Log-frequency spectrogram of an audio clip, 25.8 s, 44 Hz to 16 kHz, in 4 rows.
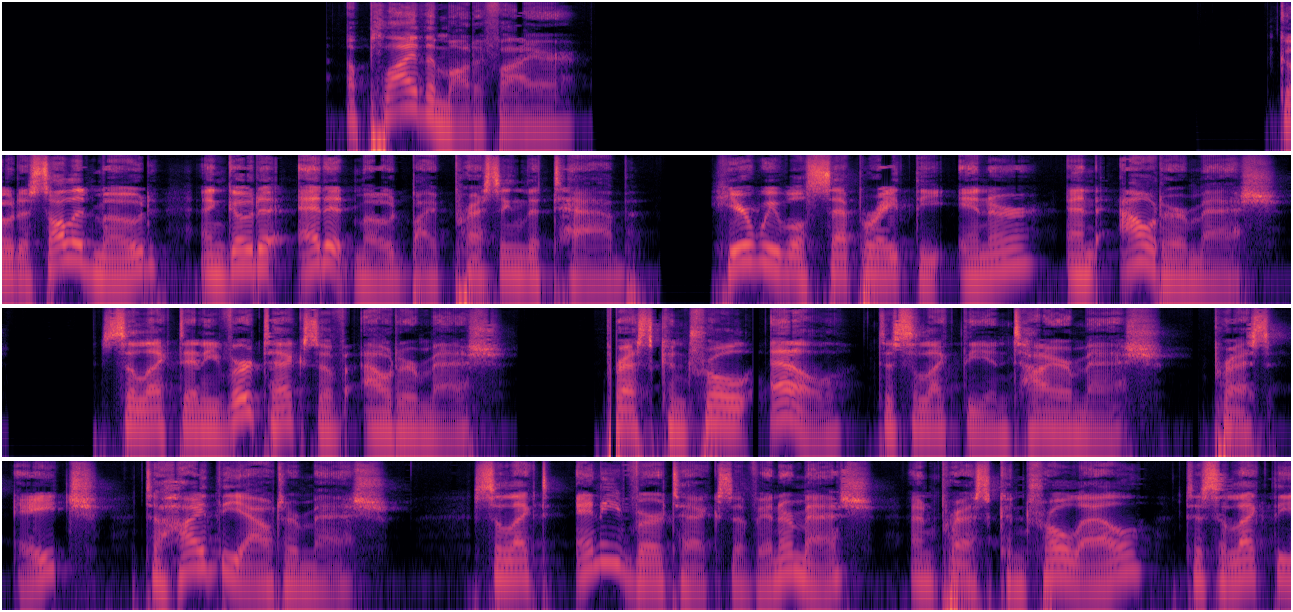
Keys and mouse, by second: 3.5-4.3 drag, 6.1 click, 9.1 Tab, 13.1 click, 18.1 ctrl+l, 19.4 h, 20.9 click, 25.0 ctrl+l.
